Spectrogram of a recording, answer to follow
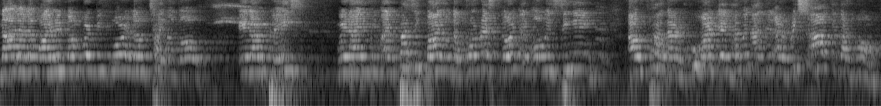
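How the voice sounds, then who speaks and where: In a Filipino accent, a woman speaks loudly at an extremely high pitch, her intonation monotone and flat and her pace fairly slow, with noticeable background noise and audible room echo. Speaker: pastor. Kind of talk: sermon.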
